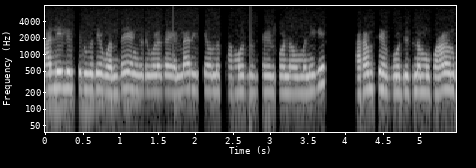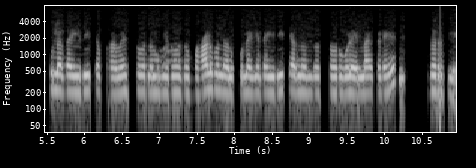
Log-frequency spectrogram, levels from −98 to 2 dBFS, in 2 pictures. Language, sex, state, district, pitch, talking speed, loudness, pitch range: Kannada, female, Karnataka, Bijapur, 205 Hz, 165 wpm, -26 LUFS, 200-215 Hz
